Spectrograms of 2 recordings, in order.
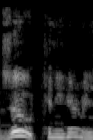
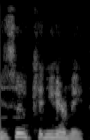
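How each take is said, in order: First: Calling out a name, half-raised and higher; retold yelling. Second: Calling again with the hope gone out of it; fading call. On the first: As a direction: shout across the line to someone who can't hear you. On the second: Retold or imitated. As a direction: repeat the call, dropping to softer. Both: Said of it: "I kept yelling at him".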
